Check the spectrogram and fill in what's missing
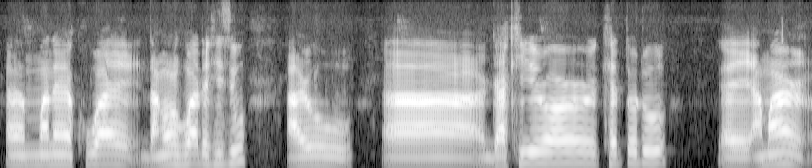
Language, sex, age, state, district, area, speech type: Assamese, male, 60+, Assam, Dhemaji, urban, spontaneous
